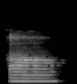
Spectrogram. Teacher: there is a bar on top of the ah and that indicates the first tone or the flat tone or the high tone basically okay it is a kind of a level so it's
